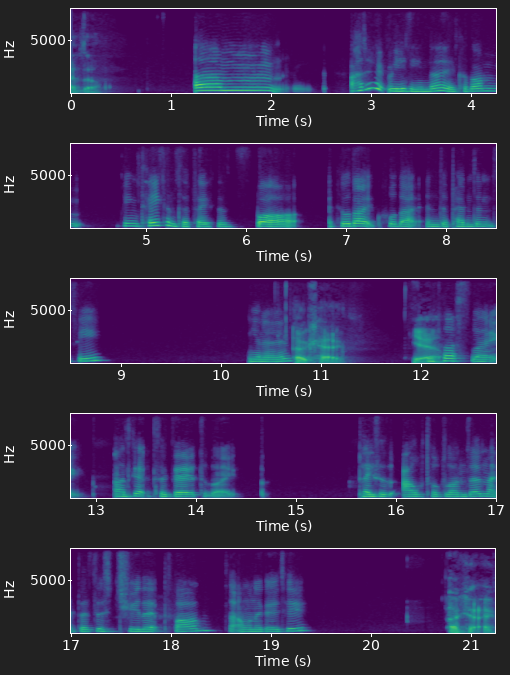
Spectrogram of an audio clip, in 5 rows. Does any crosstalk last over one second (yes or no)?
no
